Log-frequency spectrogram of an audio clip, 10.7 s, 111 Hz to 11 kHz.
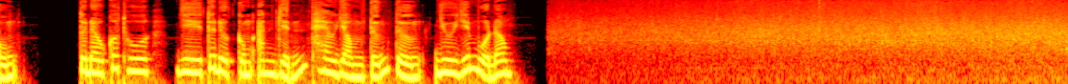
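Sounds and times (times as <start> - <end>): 
speech: 0.0 - 5.6
steady heavy rain: 5.5 - 10.6.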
